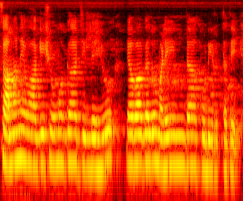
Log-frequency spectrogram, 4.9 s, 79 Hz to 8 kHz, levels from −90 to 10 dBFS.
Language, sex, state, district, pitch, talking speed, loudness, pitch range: Kannada, female, Karnataka, Shimoga, 185 Hz, 75 wpm, -19 LUFS, 175-190 Hz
